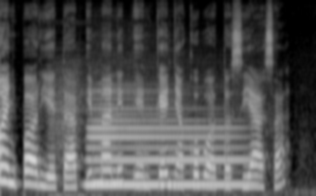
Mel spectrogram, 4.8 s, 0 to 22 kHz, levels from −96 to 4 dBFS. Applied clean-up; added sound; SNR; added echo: none; Wind instrument, woodwind instrument; 2 dB; none.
